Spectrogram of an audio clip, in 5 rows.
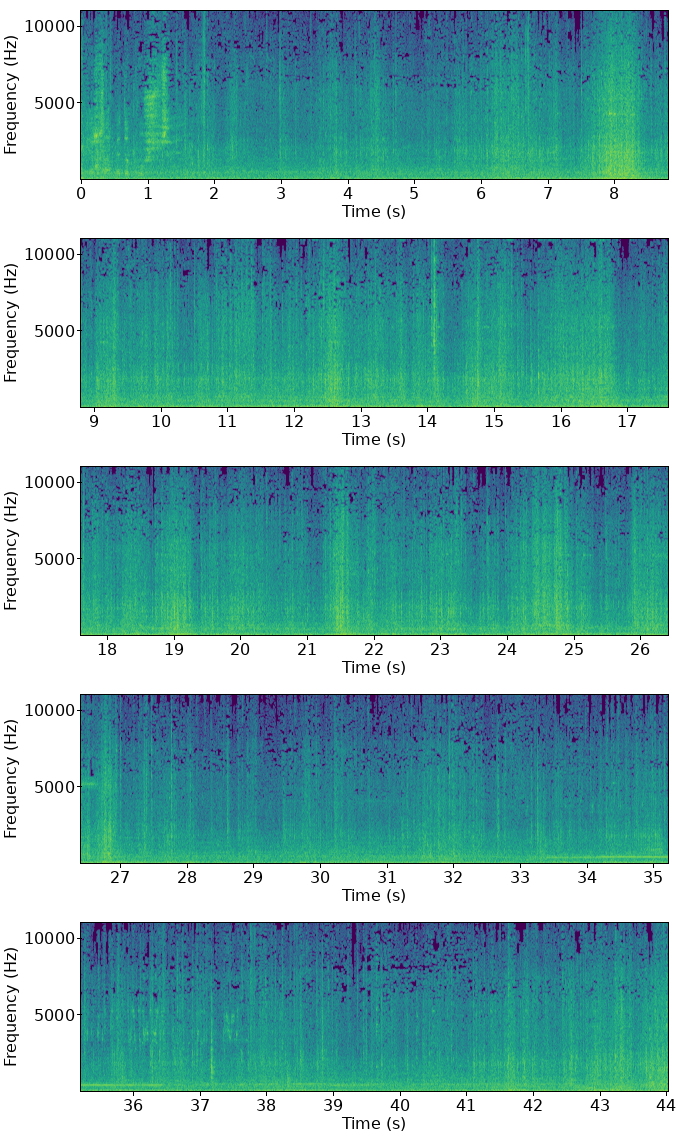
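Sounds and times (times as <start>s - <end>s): car road noise: 0.0s - 44.0s.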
